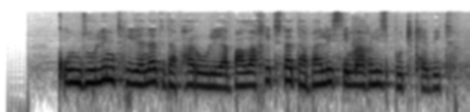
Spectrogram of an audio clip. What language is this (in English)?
Georgian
